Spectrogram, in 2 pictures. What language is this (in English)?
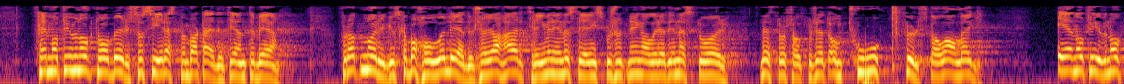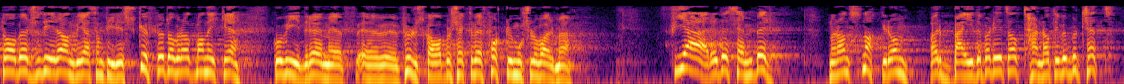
Norwegian Bokmål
